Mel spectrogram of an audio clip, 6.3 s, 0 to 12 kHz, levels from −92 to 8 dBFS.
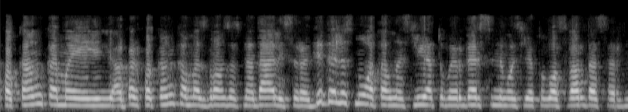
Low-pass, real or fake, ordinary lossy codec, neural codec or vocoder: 7.2 kHz; fake; AAC, 32 kbps; codec, 16 kHz, 4.8 kbps, FACodec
